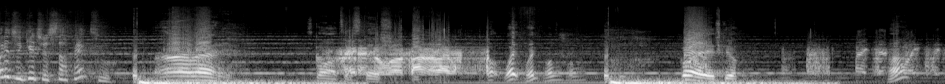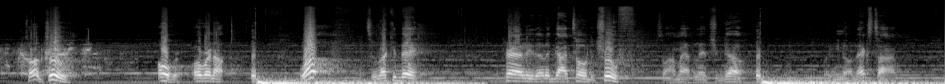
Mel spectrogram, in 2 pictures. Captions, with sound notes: WHAT DID YOU GET YOURSELF INTO? ALRIGHTY. LET'S GO ON TO THE STATION. *police radio* OH! WAIT! GO AHEAD HQ! HUH? TOLD THE TRUTH? OVER AND OUT! WELL! IT'S A LUCKY DAY. APPARENTLY, THE OTHER GUY TOLD THE TRUTH. SO I MIGHT LET YOU GO. BUT, YOU KNOW, NEXT TIME,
